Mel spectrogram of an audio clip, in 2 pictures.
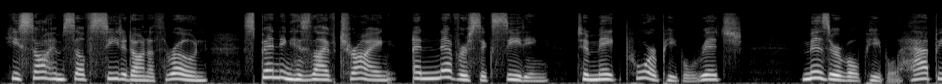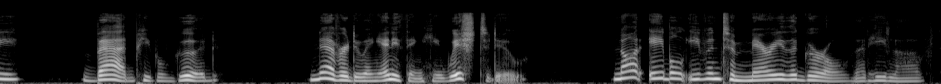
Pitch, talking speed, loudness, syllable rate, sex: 210 Hz, 135 wpm, -18 LUFS, 4.2 syllables/s, female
